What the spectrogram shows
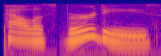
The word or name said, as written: Rancho Palos Verdes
